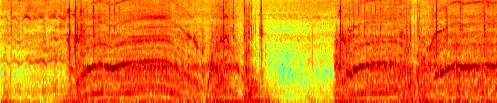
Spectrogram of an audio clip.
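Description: Traxxas RC truck's electric motor and drivetrain whining, the pitch rising and falling with the throttle as it drives through snow. The whine cuts out briefly at the start and again just past halfway.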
